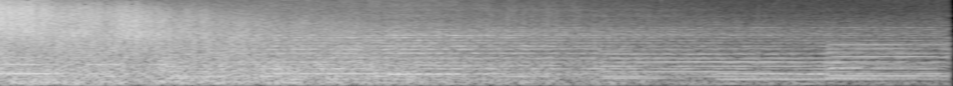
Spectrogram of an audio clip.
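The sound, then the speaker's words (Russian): A loud thunderclap following a lightning flash bursts in at once and rolls on as a long, rumbling decay, slowly fading over several seconds while a low sustained tone hums beneath it. “Вспышка молнии.”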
